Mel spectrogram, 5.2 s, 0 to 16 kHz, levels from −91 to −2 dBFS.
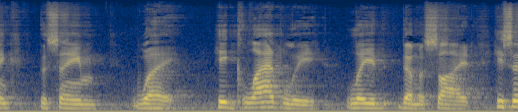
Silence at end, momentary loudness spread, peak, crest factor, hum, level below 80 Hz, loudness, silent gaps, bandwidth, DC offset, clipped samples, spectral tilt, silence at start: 0 s; 12 LU; -6 dBFS; 18 dB; none; -58 dBFS; -23 LUFS; none; 15 kHz; 2%; under 0.1%; -5 dB/octave; 0 s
